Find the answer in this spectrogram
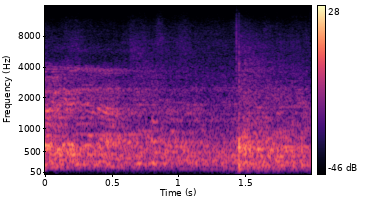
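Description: A single sharp thump about one and a half seconds in, over crowd chatter that echoes in a large hall.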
